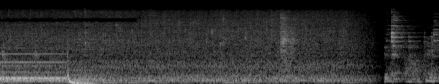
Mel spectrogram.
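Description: Pieces of meat sizzling in oil in a frying pan: a steady hiss. Background music ends in the first second, and a clink of dishes comes at the very end.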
